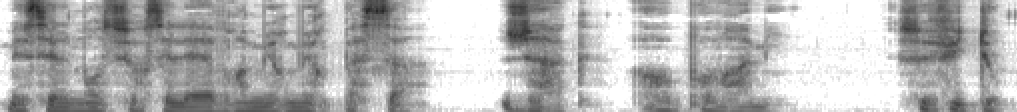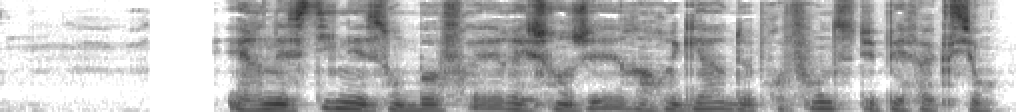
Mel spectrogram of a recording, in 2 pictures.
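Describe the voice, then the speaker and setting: A man reading a serial novel aloud as an audiobook, with measured, expressive phrasing in short clauses. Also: medium pitch, creaky, husky. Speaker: audiobook narrator.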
